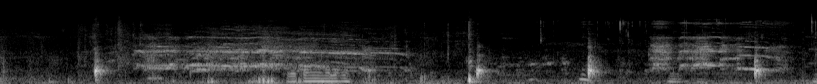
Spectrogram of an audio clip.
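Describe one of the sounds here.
Water splashes in a basin.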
